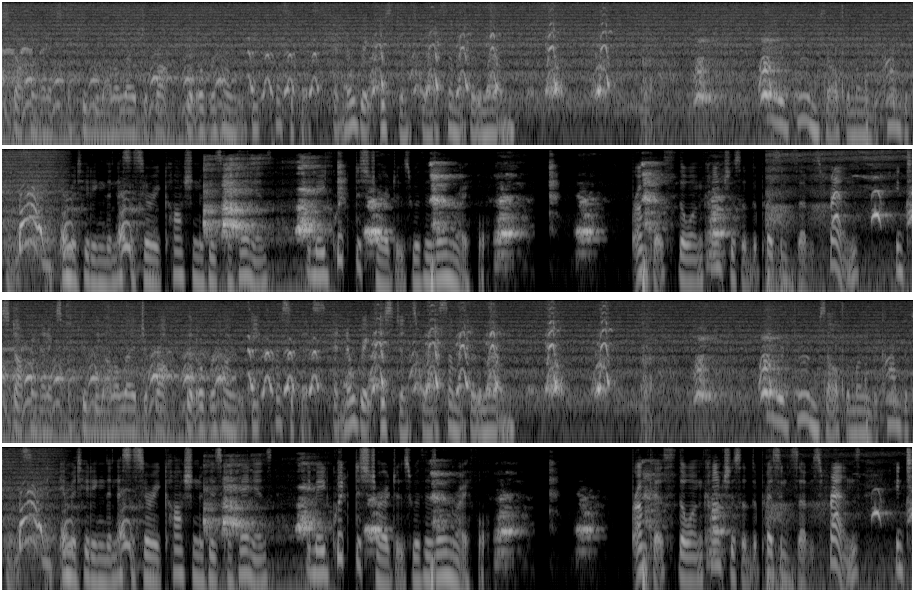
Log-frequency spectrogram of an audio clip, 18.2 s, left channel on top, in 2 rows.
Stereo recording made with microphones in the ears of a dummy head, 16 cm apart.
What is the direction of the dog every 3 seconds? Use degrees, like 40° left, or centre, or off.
40° right, 20° right, 10° left, 40° left, 60° left, 70° left.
